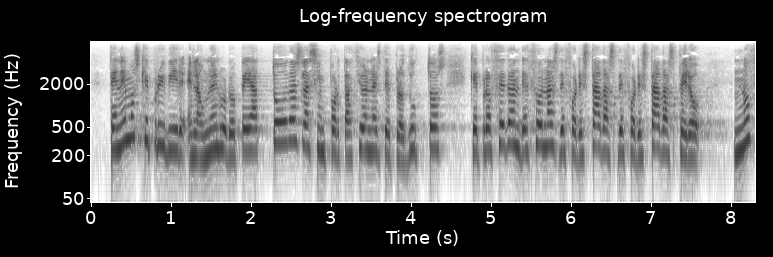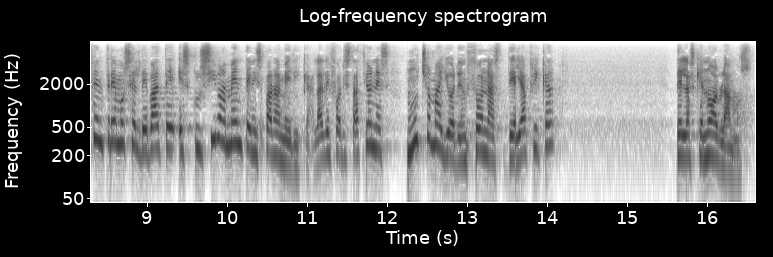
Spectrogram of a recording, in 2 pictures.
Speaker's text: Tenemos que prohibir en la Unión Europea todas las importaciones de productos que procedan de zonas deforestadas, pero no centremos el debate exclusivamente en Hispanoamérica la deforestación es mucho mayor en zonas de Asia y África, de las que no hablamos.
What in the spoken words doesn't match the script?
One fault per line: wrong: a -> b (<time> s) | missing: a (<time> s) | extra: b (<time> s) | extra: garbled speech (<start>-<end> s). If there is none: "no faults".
extra: deforestadas (6.6 s)
missing: Asia (13.6 s)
